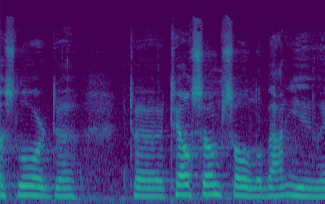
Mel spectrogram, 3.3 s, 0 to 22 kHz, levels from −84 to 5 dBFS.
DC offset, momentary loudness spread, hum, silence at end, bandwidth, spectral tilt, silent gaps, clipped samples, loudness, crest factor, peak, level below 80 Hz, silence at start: under 0.1%; 11 LU; none; 0 s; 16.5 kHz; -5 dB/octave; none; under 0.1%; -34 LUFS; 16 dB; -18 dBFS; -62 dBFS; 0 s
